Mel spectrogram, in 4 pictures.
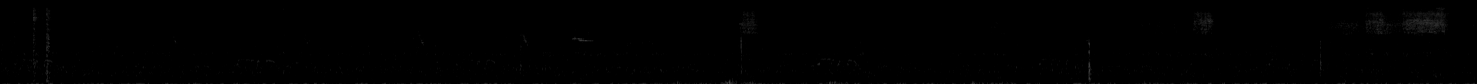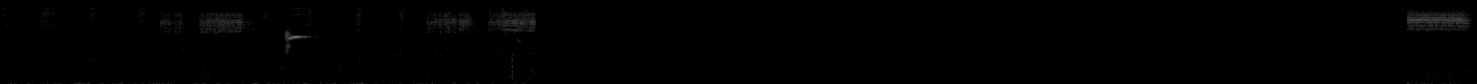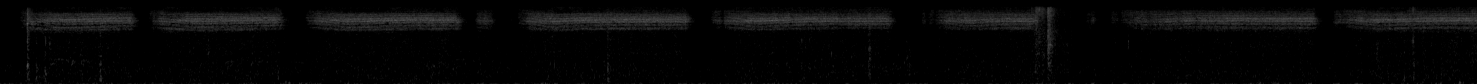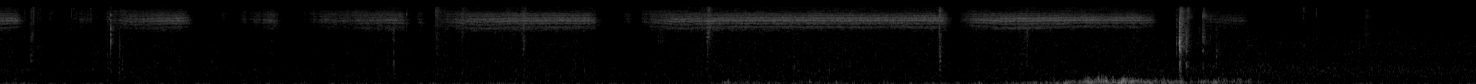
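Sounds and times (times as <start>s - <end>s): insects buzzing: 0.0s - 20.2s, 28.9s - 59.0s
sharp click: 56.0s - 56.5s.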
